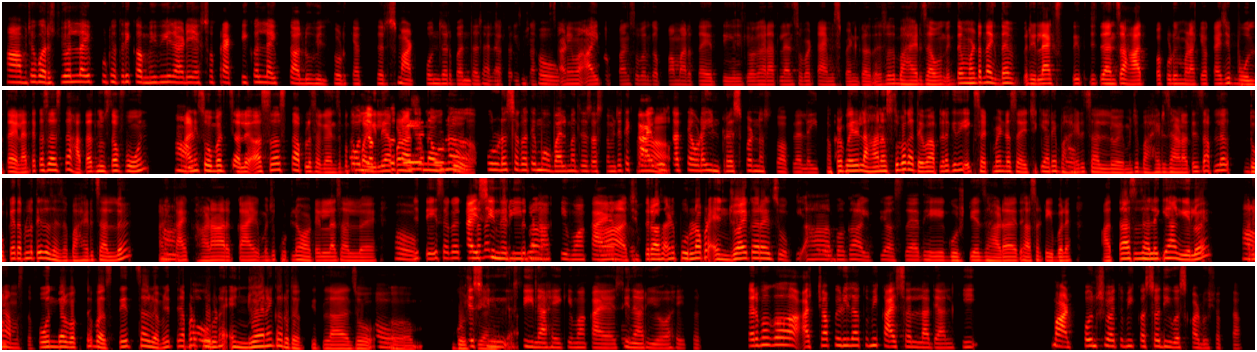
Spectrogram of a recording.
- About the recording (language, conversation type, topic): Marathi, podcast, तुम्हाला काय वाटते, तुम्ही स्मार्टफोनशिवाय एक दिवस कसा काढाल?
- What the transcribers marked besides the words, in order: in English: "व्हर्चुअल लाईफ"; tapping; in English: "लाईफ"; other background noise; in English: "स्पेंड"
